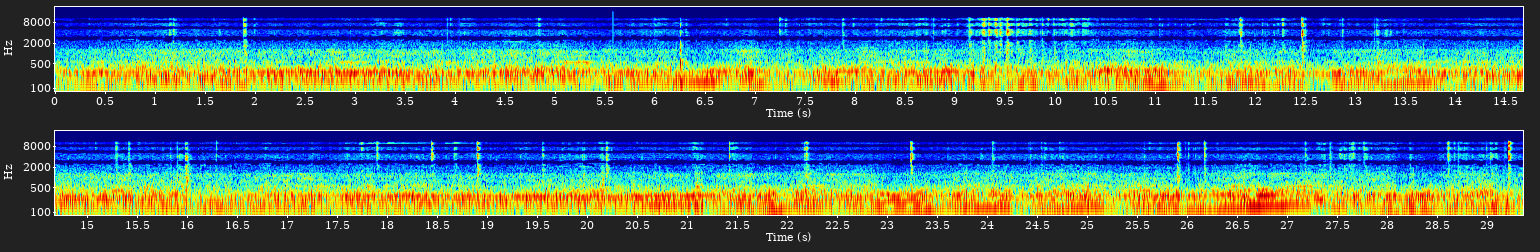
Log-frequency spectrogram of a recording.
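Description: Diesel dually pickup truck's engine heard from inside the cab, revving up and easing off again and again, over steady tyre and road noise.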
